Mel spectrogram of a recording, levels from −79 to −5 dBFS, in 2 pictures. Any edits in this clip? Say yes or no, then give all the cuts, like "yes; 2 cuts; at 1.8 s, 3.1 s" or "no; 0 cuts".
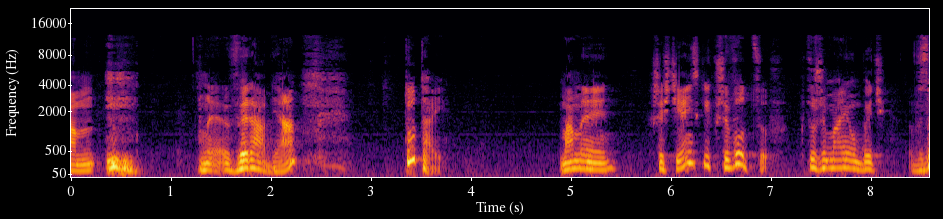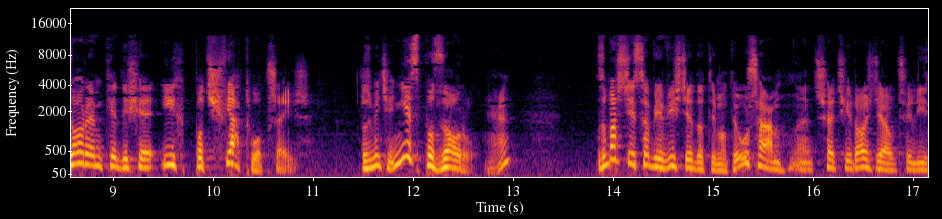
yes; 1 cut; at 12.7 s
